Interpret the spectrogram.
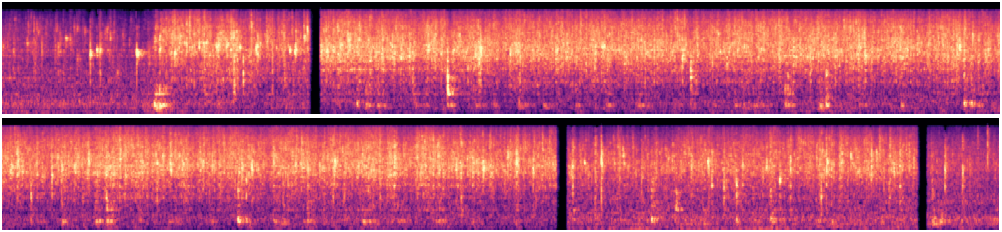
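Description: Small boiled potatoes sizzling loudly as they shallow-fry in hot mustard oil in a non-stick wok, stirred now and then. The sizzle starts about a second and a half in, when the potatoes hit the oil, and stays steady, broken by three brief silent gaps.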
